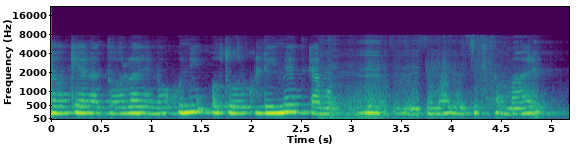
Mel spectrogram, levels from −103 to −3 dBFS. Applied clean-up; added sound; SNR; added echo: neural separator model SepFormer DNS4.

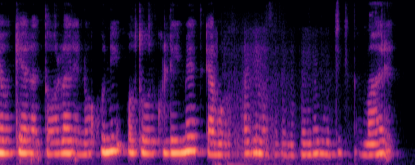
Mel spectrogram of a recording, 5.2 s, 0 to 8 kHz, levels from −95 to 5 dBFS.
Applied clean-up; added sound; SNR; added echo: neural mask model DeepFilterNet 3.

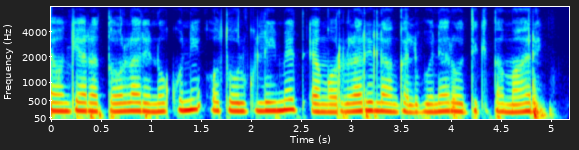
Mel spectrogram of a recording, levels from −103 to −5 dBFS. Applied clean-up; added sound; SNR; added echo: none; none; none; none.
